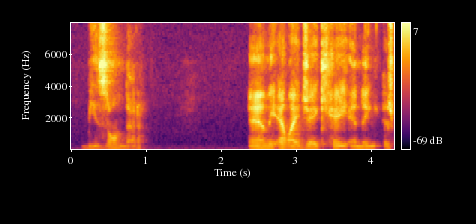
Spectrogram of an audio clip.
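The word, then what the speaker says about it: bijzonder: the first word here the ij is pronounced more like an e sound so this is pronounced bizonder and the lijk ending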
